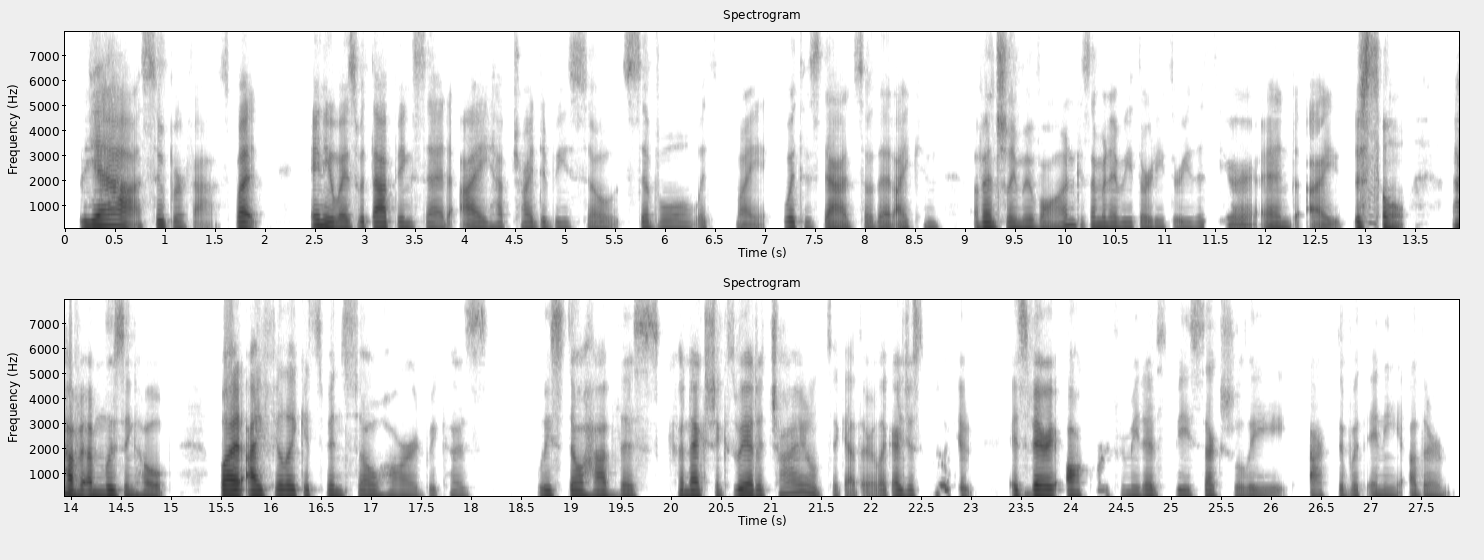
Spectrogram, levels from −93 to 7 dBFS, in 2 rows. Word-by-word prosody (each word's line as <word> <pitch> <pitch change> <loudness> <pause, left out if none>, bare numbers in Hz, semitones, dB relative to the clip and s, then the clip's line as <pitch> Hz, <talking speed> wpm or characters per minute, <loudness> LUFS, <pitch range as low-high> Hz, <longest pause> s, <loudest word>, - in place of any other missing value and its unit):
Yeah, 200 +1 +6
super 170 -4 -2
fast. - - -17
But, - - +5 0.5
anyways, 165 -6 +4
with 175 0 -5
that 180 0 +5
being 170 -1 -5
said, 155 -3 -9
I 85 - -3
have 160 -1 -11
tried 165 -2 -8
to 165 - -7
be 160 -1 -13
so 75 - -12
civil 155 0 -9
with - - -12 0.3
my 85 -1 -10 0.2
with 170 0 -1
his 155 -1 -15
dad 80 -1 -3
so - - -10
that - - -8
I 145 - -6
can 150 -2 -15 0.4
eventually 160 -1 +1
move 150 0 -4
on. 200 +9 -5
'Cause 180 -3 -19
I'm 175 -1 -2
gonna 170 -1 -2
be 160 0 -7
33 150 0 -11
this 180 +2 -13 0.2
year, 105 +1 -7
and 80 -2 -5
I 85 0 -6
just 175 -1 -1
don't 180 -3 0 0.5
have 185 -3 +7
a 165 - +3
I'm 165 0 +3
losing 165 -2 +4
hope. 75 - -4 0.5
But 185 -2 +13
I 175 0 +9
feel 180 +1 +2
like 180 -1 +4
it's 175 0 -6
been 175 -2 -1
so 80 - -4
hard 150 -1 -9
because 150 -1 -15 0.5
we 165 - +1
still 160 0 +1
have 75 - -2
this 75 -1 -7 0.2
connection 165 -1 +1
'cause 165 - -24
we 185 +2 +6
had 190 -2 +6
a 170 - 0
child 110 - -5
together, - - -12
like, - - -8
I 85 0 +1
just 85 0 -9
feel - - -11
like - - -10
it - - -30 0.4
it's 175 -1 -2
very 175 -1 +8
awkward 160 -1 -1
for 160 - -17
me 160 -1 -7
to 160 +1 -3 0.2
be 165 -2 -4
sexually 150 -1 -8 0.2
active 150 0 -9
with 160 - -8
any 150 -1 -9
other 145 +1 -9
160 Hz, 175 wpm, -27 LUFS, 150-170 Hz, 0.5 s, But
